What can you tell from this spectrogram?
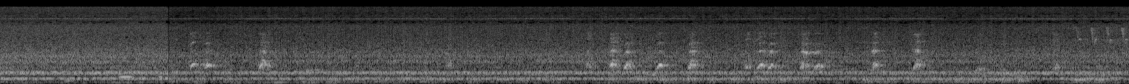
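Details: A western honey bee swarm leaving its hive for a tree gives a steady, low droning hum with layered overtones.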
